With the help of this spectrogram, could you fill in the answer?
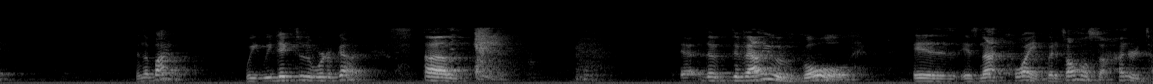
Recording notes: Preached at First Baptist Church of Hazel Park.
